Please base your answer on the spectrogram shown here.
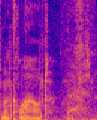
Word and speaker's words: McLeod: Lewis McLeod. Lewis McLeod. Rangers legend. It's spelled like McLeod. Yeah, it is. So it's not like clouds in the sky.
